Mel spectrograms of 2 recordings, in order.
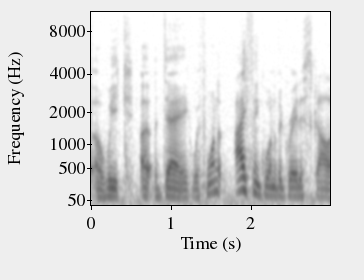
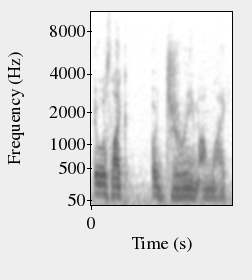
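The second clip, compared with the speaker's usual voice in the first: normal talking voice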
